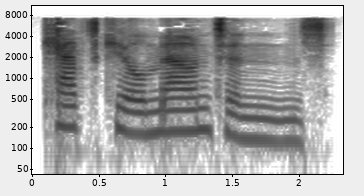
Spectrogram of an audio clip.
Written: Catskill Mountains

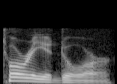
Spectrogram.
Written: toreador

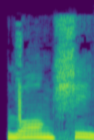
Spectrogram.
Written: Longxi

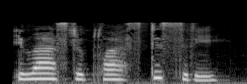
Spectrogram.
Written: elastoplasticity

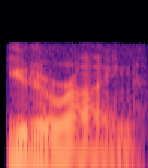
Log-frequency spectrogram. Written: uterine

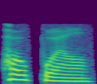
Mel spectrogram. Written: Hopewell

